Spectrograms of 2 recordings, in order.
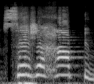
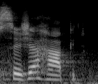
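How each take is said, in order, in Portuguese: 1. É dito em tom firme e autoritário. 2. É dito em tom neutro, sem emoção. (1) "vai ficar como?" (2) "Sem o sinal ficaria como?"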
